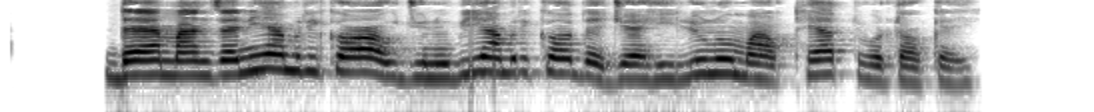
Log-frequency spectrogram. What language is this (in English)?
Pashto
